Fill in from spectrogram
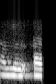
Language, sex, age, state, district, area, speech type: Kashmiri, female, 18-30, Jammu and Kashmir, Ganderbal, rural, conversation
